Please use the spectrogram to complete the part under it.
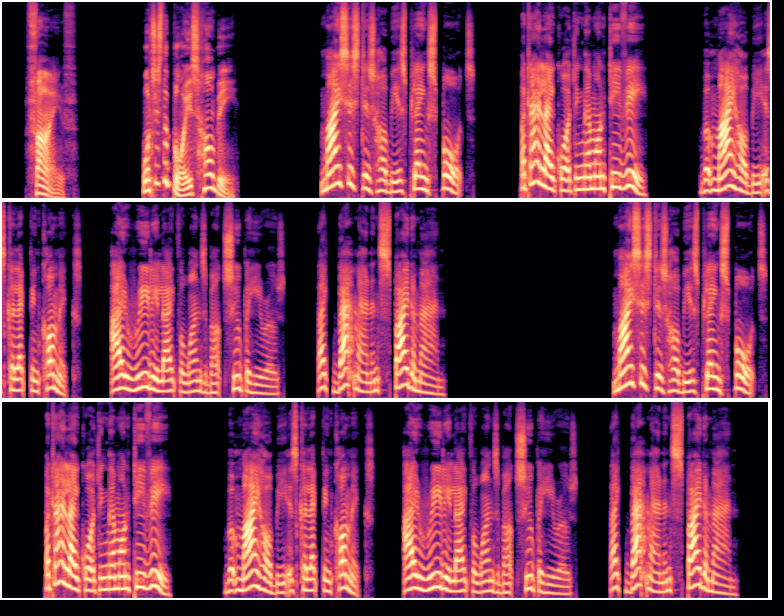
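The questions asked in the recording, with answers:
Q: What is the boy's hobby?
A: collecting comics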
